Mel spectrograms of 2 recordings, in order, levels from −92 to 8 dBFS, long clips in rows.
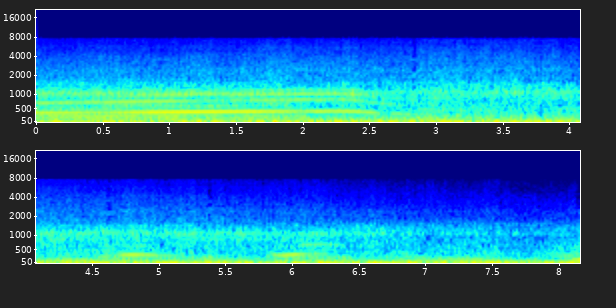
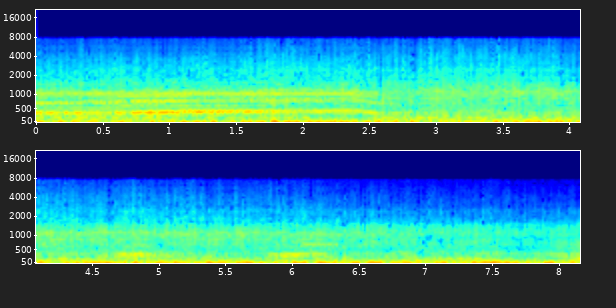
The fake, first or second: second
